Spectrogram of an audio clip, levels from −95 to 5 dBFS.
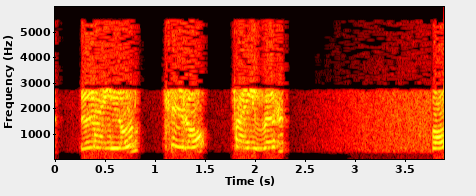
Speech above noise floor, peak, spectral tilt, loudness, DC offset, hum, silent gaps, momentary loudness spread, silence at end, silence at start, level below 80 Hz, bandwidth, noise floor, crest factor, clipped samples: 35 dB; -6 dBFS; -3.5 dB/octave; -18 LUFS; under 0.1%; none; none; 19 LU; 0 s; 0.25 s; -62 dBFS; 5.8 kHz; -53 dBFS; 14 dB; under 0.1%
